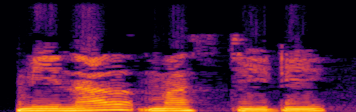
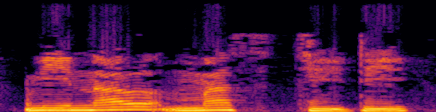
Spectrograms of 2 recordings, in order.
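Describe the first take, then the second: The two takes are said the same way.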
